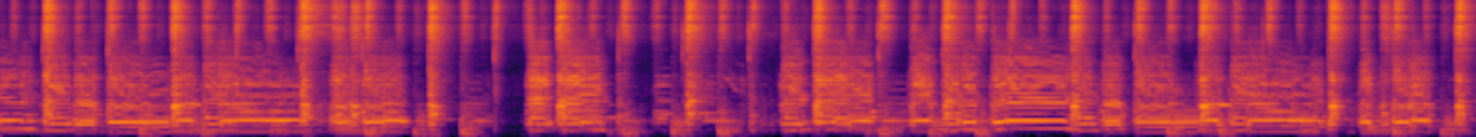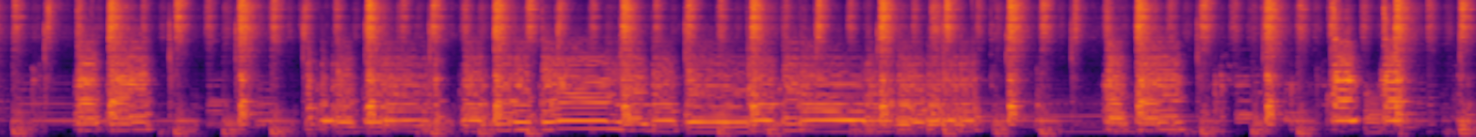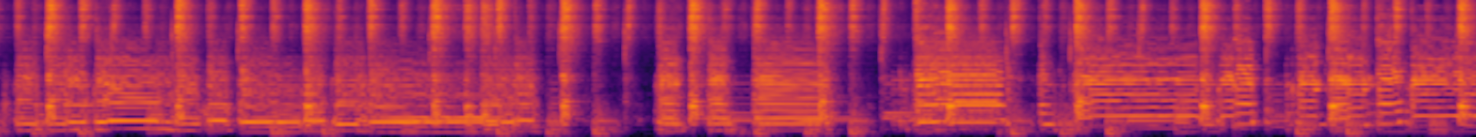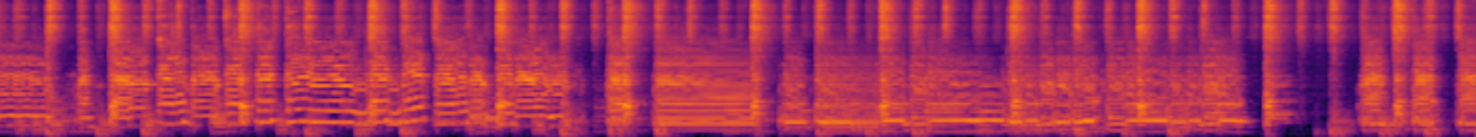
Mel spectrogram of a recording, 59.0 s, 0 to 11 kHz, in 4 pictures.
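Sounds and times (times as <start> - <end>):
electric guitar playing: 0.0 - 57.2, 57.8 - 59.0.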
